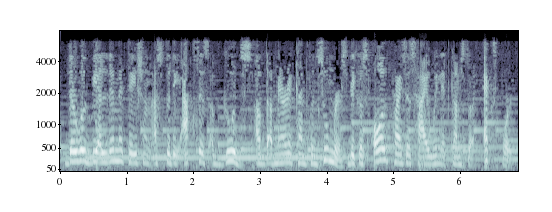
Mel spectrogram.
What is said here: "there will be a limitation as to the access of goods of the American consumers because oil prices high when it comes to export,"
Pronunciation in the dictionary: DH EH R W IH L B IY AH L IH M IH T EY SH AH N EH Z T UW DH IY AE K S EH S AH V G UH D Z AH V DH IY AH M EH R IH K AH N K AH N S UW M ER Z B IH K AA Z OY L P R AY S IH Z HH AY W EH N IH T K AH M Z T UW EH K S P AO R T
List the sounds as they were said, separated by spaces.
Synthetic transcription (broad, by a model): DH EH R W IH L B IY AH L IH M IH T EY SH AH N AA S T UW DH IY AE K S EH S AH V G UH D S AH V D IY AH M EH R IH K AH N K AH N S UW M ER S B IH K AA S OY L P R AY S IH S HH AY W EH N IH T K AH M S T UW EH K S P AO R T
